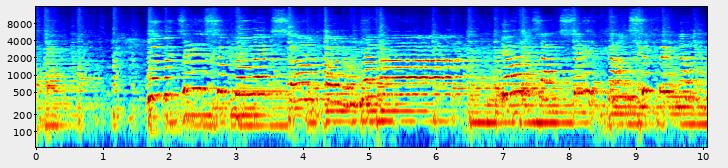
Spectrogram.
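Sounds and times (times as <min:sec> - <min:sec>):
acoustic guitars: 0:00.0 - 0:10.0
person singing into a microphone: 0:01.6 - 0:10.0.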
